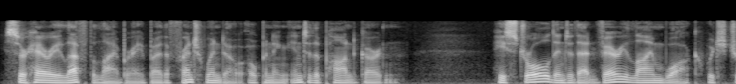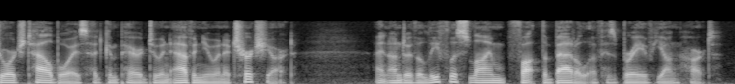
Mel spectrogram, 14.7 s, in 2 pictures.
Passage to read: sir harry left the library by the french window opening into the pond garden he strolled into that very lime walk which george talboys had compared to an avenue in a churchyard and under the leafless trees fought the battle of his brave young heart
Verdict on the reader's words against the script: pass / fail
fail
